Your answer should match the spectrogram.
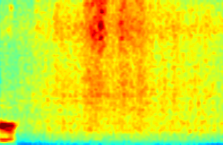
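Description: Steady rush of water from a small stream cascading over rocks, with a brief soft rustle of plastic packaging about a second in.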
